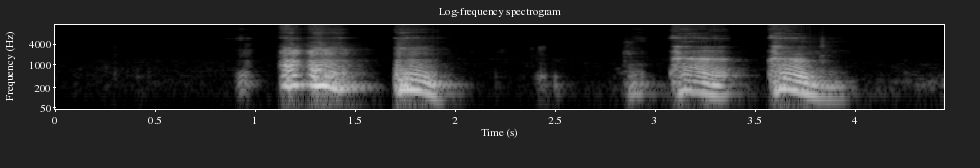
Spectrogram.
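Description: A man clearing his throat, in two pairs of short voiced sounds with falling pitch, about a second in and again near the end.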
